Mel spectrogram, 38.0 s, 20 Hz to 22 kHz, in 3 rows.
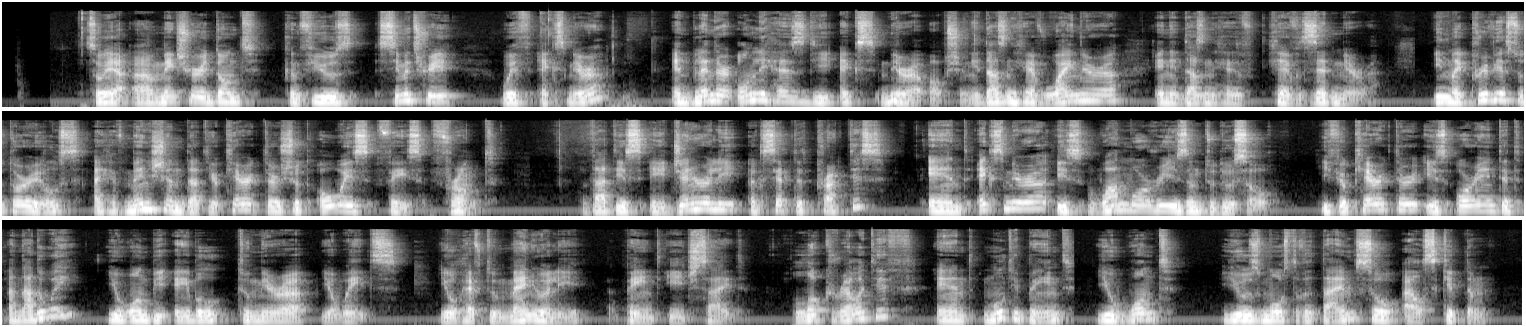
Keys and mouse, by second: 0.7 click, 4.5 click.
